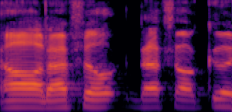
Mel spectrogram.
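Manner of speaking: usual speaking voice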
